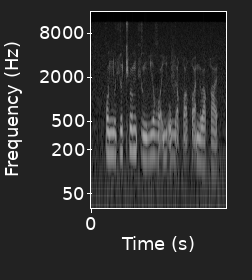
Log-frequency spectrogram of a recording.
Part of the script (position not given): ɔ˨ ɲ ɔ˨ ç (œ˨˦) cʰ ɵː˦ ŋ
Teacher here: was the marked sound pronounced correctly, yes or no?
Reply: no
